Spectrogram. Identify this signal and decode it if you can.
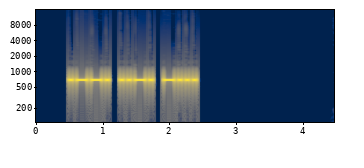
Morse code, heard as a keyed tone, about 22 wpm, 700 Hz. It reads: PFB
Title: USA Call Sign Postfixes - 3 Letters 22wpm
